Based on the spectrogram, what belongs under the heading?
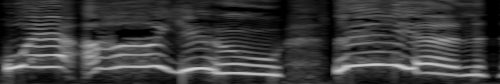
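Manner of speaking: very high, drawn-out holler; desperate, stretched high yell; frantic calling out. A narrator's reading. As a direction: call out in a panic for someone missing. Frantic calling through the house.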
